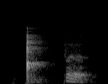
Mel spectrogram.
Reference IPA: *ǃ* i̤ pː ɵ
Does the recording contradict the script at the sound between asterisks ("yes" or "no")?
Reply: no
